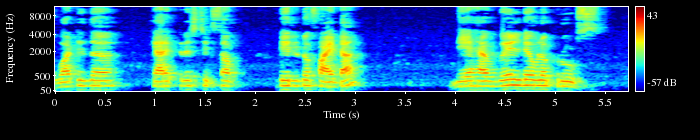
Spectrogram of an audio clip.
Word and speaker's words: Pteridophyta: So division third is Pteridophyta. Don't say P. P is silent here. So Pteridophyta. So what is Pteridophyta?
